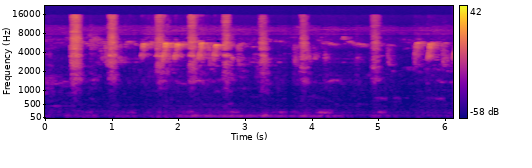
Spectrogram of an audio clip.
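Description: Small birds chirping: a steady run of short, high chirps about every half second.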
